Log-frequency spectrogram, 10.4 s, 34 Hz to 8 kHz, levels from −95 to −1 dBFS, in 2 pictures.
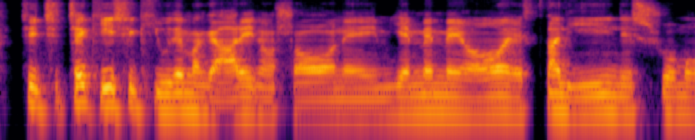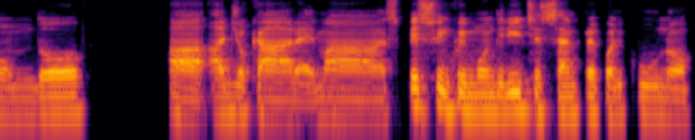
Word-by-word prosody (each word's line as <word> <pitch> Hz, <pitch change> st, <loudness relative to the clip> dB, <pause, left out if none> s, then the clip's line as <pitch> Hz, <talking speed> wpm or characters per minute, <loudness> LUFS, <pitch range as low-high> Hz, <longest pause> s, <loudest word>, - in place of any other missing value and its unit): c'è 140 Hz, -, +2 dB
ci 120 Hz, -, -4 dB
c'è 145 Hz, 0 st, +6 dB
chi 135 Hz, -2 st, +5 dB
si 125 Hz, -, 0 dB
chiude, 110 Hz, -2 st, +1 dB
magari, 100 Hz, -1 st, +3 dB
non 90 Hz, -2 st, -6 dB
so 80 Hz, +1 st, 0 dB
nei, 85 Hz, 0 st, -4 dB
mhmm, 90 Hz, -, -11 dB
gli 95 Hz, +1 st, +1 dB
MMO 100 Hz, -1 st, +2 dB
e 90 Hz, -2 st, +1 dB
sta 110 Hz, -, -2 dB
lì 100 Hz, +1 st, -1 dB
nel 95 Hz, -1 st, -5 dB
suo 100 Hz, 0 st, -3 dB
mondo, 95 Hz, +2 st, -2 dB, 0.6 s
a -, -, +1 dB
a -, -, -1 dB
giocare, 85 Hz, -1 st, -1 dB
ma 85 Hz, -1 st, -3 dB
spesso 130 Hz, 0 st, -1 dB
in 115 Hz, -, 0 dB
quei 110 Hz, 0 st, 0 dB
mondi 105 Hz, 0 st, -2 dB
lì 115 Hz, +1 st, +1 dB
c'è 110 Hz, -2 st, -5 dB
sempre 100 Hz, -1 st, -1 dB
qualcuno, 95 Hz, -2 st, -5 dB
95 Hz, 180 wpm, -24 LUFS, 90-105 Hz, 0.6 s, c'è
